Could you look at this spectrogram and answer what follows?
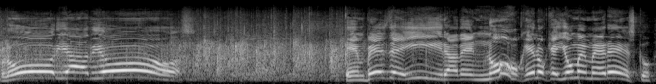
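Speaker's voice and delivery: voz aguda y alzada, lenta y enfática; prédica exaltada. Real, not acted. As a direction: proclama con fervor a plena voz. (prédica fervorosa, en alto)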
